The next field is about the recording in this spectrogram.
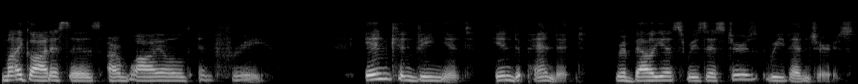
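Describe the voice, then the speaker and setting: Woman, slow, gravelly, squeaky from a cold, podcast host, dull lo-fi sound. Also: warm tone. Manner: slow, deliberate, chanting readings. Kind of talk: casual podcast chat and ritual invocation reading.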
